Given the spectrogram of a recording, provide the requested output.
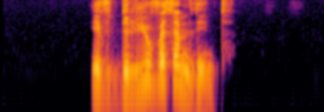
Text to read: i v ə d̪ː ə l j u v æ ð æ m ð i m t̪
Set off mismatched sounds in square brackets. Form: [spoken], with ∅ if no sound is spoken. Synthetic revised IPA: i v ə d̪ː ə l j u v æ [θ] æ m ð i [n] t̪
